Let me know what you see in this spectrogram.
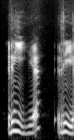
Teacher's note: suara ya setelahnya ada huruf ro yang berharakat kasrah yang mana RO ini ketika berharakat kasrah maka dibaca tipis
